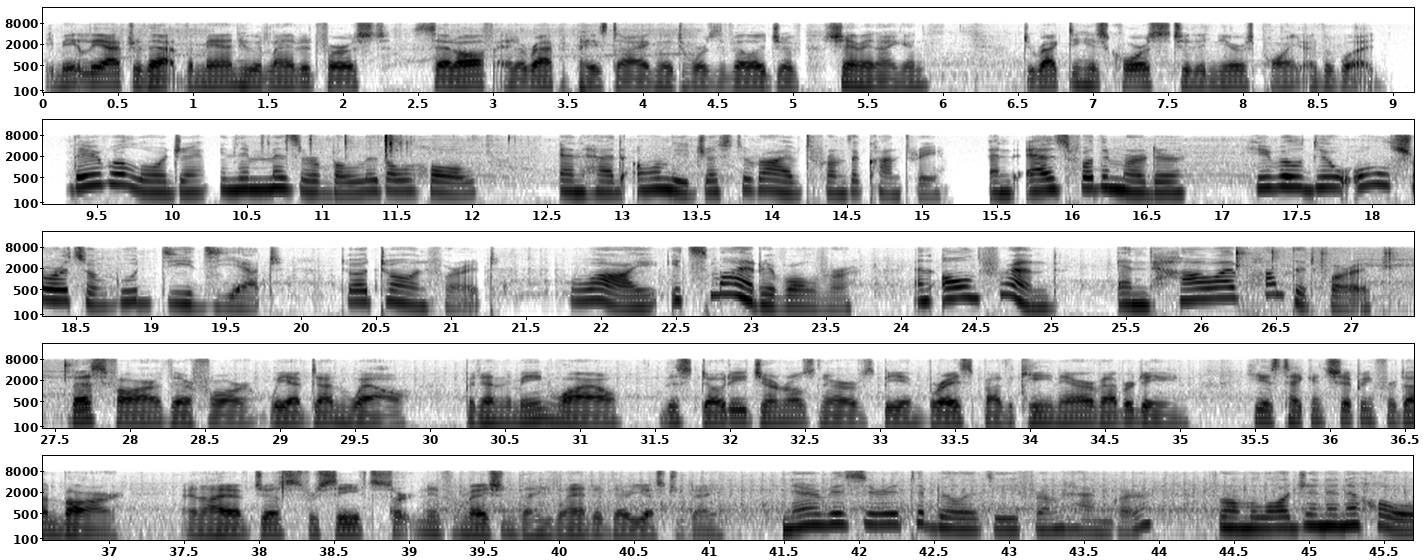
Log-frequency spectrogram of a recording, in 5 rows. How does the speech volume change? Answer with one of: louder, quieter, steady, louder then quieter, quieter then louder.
steady.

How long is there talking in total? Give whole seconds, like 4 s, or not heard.
45 s.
